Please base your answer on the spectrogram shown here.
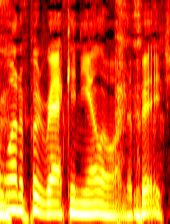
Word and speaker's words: Racaniello: to be Racaniello. That's right. Yeah. After the five syllable.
